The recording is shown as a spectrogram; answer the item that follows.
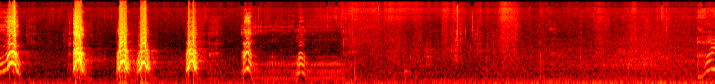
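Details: Dog at a San Diego dog park, sunset, barking at other dogs it treats as friends: a run of six sharp barks spaced irregularly over four seconds, then fading softer yips and quiet background.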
